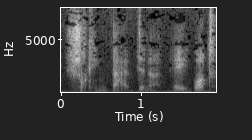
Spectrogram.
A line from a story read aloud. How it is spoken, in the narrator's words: we heard him mutter to himself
